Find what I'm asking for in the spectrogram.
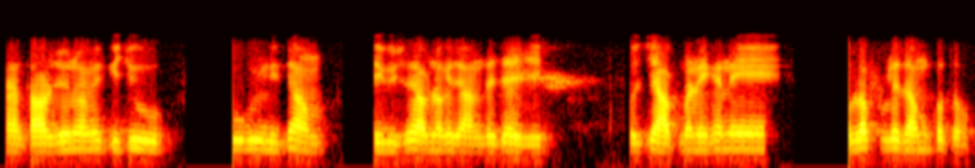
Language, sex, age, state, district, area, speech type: Bengali, male, 60+, West Bengal, Purba Bardhaman, urban, conversation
